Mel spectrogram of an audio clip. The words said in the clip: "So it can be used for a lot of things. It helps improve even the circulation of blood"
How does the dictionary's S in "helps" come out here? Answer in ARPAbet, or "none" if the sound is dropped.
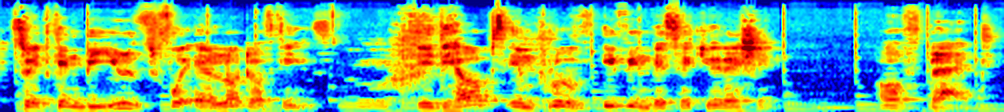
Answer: S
